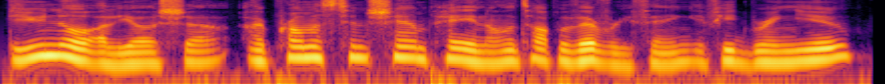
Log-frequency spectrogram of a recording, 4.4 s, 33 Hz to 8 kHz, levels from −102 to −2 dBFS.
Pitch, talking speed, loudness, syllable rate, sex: 155 Hz, 230 wpm, -16 LUFS, 6.2 syllables/s, male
